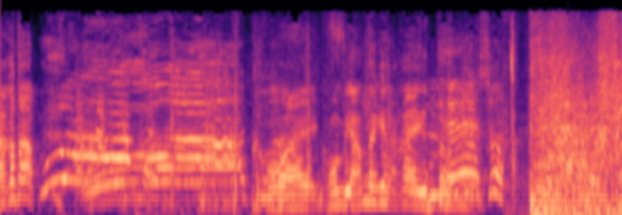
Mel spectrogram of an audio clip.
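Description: Young women laugh loudly and excitedly.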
